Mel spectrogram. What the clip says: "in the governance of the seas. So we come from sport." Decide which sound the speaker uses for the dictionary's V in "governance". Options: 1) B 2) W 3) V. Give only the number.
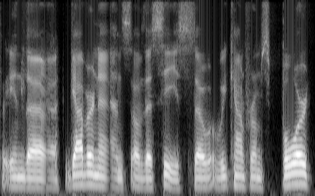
3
